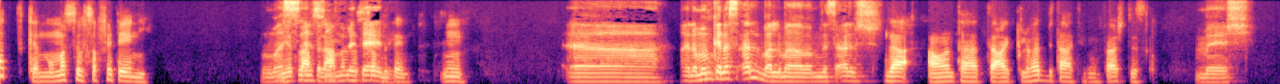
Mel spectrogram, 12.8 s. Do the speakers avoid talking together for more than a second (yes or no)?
no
